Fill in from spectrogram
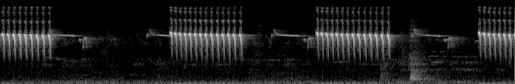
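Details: Female bar-winged prinia giving long 'ngetir' calls to summon males: four high, buzzy, rapidly ticking bursts about half a second each, each led by a thin down-slurred whistle, with a brief click between bursts.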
